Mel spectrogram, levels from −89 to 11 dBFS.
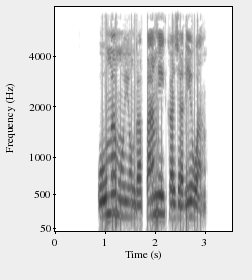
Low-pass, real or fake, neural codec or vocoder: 7.2 kHz; real; none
